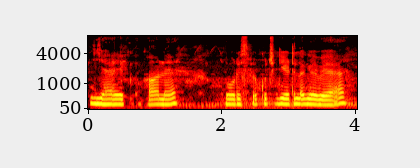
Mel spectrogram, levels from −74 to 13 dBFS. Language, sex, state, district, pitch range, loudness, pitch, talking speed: Hindi, male, Uttar Pradesh, Saharanpur, 155-170 Hz, -14 LUFS, 160 Hz, 165 wpm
